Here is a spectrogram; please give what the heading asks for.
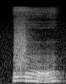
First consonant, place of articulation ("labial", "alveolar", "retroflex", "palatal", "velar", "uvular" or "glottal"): labial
